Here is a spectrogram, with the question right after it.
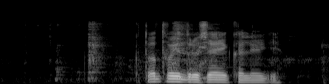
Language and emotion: Russian, neutral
